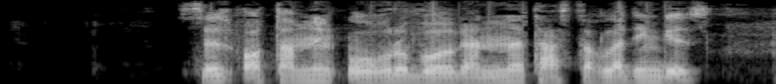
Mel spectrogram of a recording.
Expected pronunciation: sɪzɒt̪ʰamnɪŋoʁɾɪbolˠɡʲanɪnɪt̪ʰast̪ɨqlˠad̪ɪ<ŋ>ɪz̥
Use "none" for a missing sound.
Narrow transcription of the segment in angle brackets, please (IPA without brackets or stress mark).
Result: ŋ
